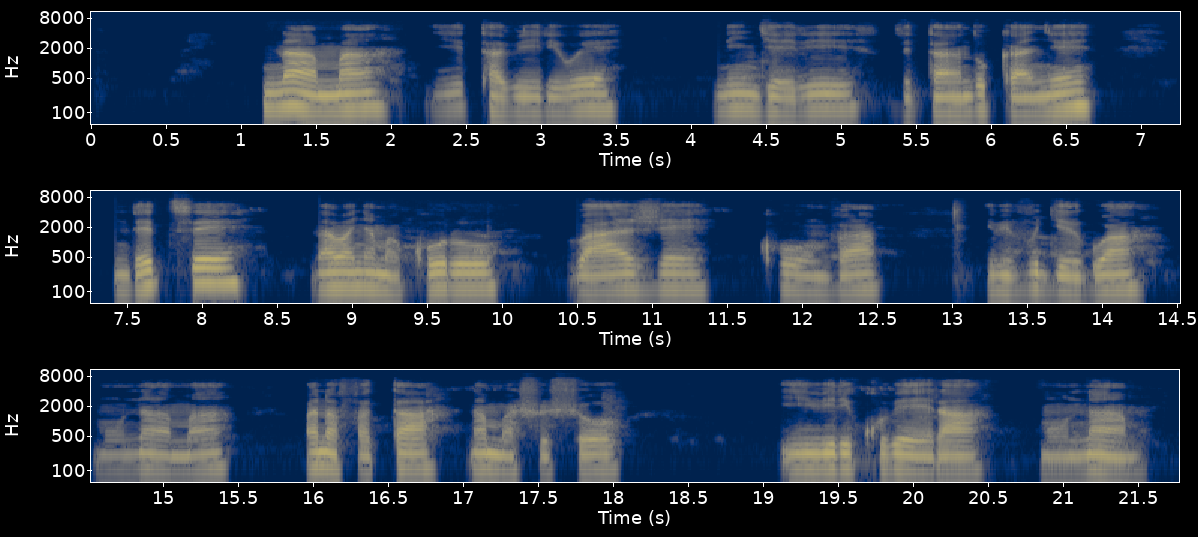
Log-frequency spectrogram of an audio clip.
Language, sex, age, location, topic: Kinyarwanda, male, 25-35, Kigali, government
